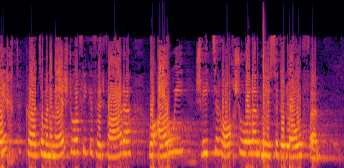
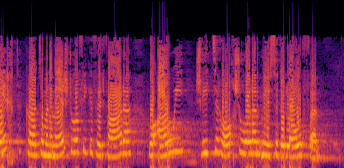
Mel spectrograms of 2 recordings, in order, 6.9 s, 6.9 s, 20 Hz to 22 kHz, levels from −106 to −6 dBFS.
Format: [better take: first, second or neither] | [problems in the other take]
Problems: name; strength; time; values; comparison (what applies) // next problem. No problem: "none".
second | background sound (Explosion); 9 dB below the speech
